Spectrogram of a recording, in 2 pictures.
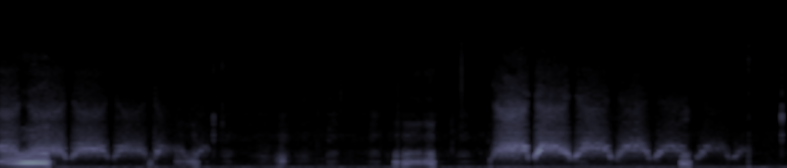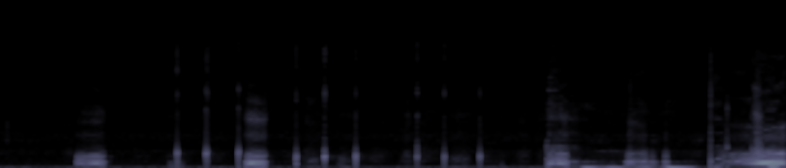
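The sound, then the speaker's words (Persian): An infant fusses and babbles in short, whiny bursts before sleep, with brief pauses and a low steady hum underneath; near the end a soft murmuring voice joins in, telling the baby to sleep. “بخوابه بچه بخوابه باریکلا بابا”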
